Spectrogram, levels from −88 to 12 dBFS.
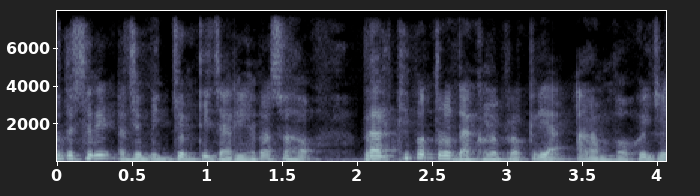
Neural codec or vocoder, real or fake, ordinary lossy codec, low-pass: codec, 16 kHz, 4 kbps, FreqCodec, smaller model; fake; none; none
